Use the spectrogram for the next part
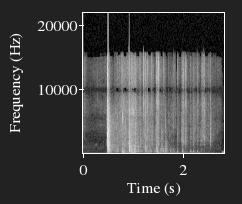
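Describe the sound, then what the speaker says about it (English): Pickaxe blows striking a Himalayan salt lamp laid flat, a series of sharp, loud cracking impacts with splintering crunch and small rattling debris, several hits in quick succession followed by fading clinks. "for the first step, which is breaking the piece off, I'm gonna be using a pickaxe"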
